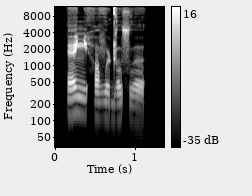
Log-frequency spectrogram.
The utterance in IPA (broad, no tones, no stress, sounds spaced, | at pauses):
ɛ ɲ i h ɔ v u ɖ o sʷ ɤ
